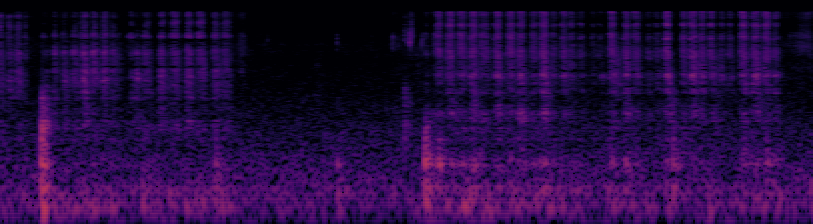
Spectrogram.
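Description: A pink colored pencil rubs and scratches across a flat white paper mandala sheet on a table, shading petals while the other hand holds the sheet steady. Quiet, bright, rasping strokes come in bursts, with a lull in the middle and a couple of sharper taps, before the scratchy shading resumes.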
